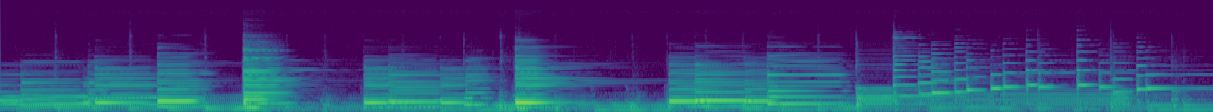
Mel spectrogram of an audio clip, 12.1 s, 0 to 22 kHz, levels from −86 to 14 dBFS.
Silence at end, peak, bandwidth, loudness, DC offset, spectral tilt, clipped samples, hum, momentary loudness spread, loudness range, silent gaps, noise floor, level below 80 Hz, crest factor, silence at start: 0 s; -4 dBFS; 6.8 kHz; -21 LUFS; under 0.1%; -8.5 dB/octave; under 0.1%; none; 17 LU; 7 LU; none; -41 dBFS; -42 dBFS; 18 dB; 0 s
